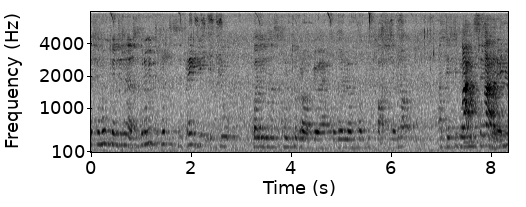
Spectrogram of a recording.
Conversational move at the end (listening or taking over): taking over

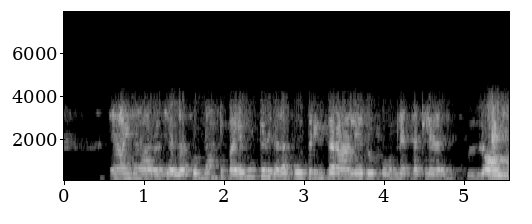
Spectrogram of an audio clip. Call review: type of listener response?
taking over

